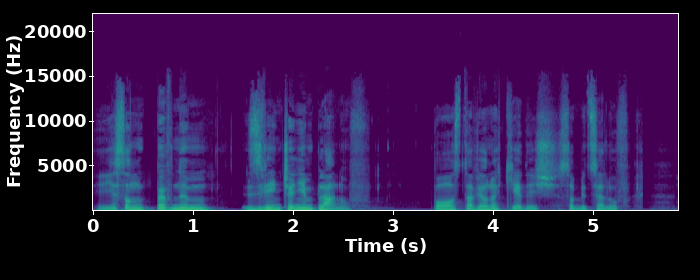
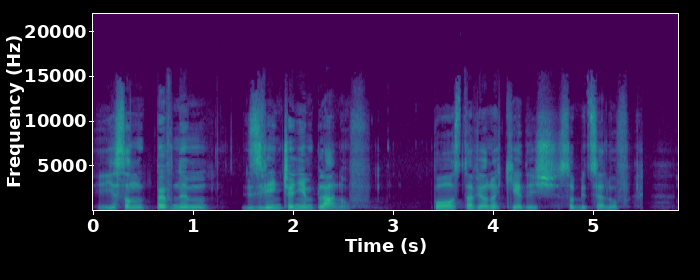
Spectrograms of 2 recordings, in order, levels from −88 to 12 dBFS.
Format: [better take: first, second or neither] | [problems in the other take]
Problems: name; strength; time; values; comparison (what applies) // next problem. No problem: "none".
first | thin; very; fading below 300 Hz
